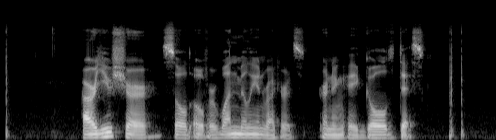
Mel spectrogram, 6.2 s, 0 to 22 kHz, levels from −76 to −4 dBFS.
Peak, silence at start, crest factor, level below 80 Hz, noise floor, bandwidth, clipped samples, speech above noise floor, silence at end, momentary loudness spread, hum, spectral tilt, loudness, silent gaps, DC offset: -2 dBFS; 0.05 s; 20 dB; -40 dBFS; -62 dBFS; 11 kHz; under 0.1%; 40 dB; 0.4 s; 18 LU; none; -5 dB/octave; -22 LUFS; none; under 0.1%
